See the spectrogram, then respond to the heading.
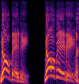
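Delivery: put-on very high, loud, sing-song toddler shout. Telling how Rose spoke up about a screaming baby, imitating Rose, a toddler. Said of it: "Rose goes".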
